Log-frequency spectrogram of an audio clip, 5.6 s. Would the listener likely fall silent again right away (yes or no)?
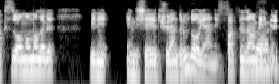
yes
